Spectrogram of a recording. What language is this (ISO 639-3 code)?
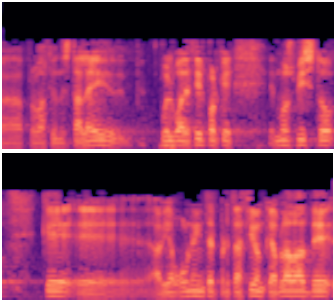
spa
